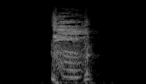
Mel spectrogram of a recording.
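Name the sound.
coughing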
